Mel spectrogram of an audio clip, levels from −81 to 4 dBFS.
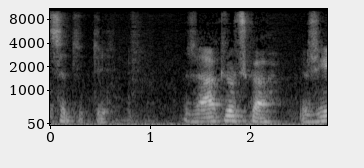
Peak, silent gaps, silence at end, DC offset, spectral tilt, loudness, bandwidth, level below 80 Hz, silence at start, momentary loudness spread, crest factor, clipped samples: -10 dBFS; none; 0 s; 0.6%; -3.5 dB/octave; -27 LUFS; 10.5 kHz; -48 dBFS; 0 s; 21 LU; 18 dB; under 0.1%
